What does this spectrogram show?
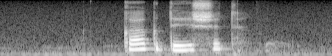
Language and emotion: Russian, neutral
